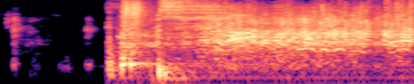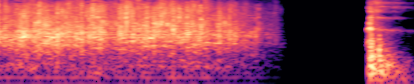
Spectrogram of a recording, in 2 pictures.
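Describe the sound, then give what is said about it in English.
Studio audience applause at a live show: a loud burst of clapping starts after about a second, holds steady and dense for roughly six seconds, then cuts off into silence. “that studio audience. That James garnered a lot of clapping and laughter there.”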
